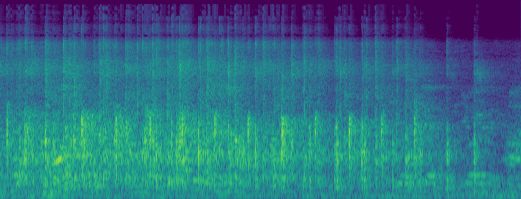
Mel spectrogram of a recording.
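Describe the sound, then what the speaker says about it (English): A round of applause from an audience at an outdoors talk at an Orvis store, steady clapping that thins out toward the end, with speech over it. "let's give a round of applause"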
